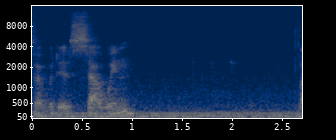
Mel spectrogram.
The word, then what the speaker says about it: Samhain: The most prominent and most um used pronunciations of it is sawin like a sao s o w and in in sin or sawin and they can be used in in interchangeably inter.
